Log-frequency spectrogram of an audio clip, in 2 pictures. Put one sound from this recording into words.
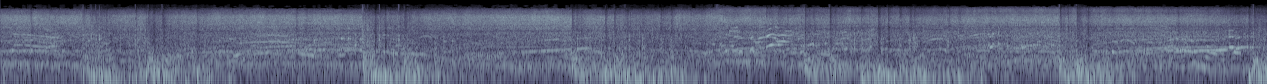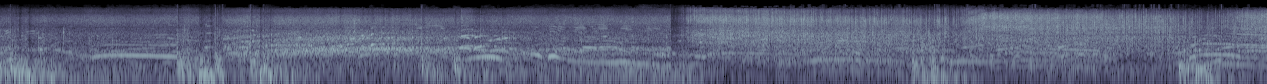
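Fireworks boom in deep thuds, again and again.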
